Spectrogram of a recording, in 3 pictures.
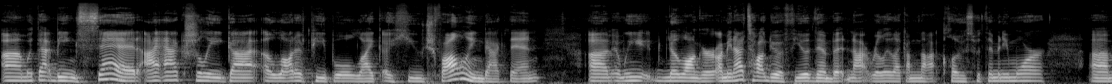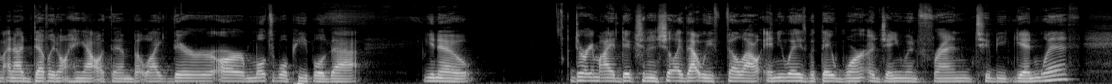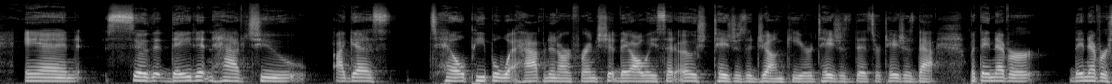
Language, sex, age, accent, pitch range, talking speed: English, female, 20-39, American, 140-160 Hz, 205 wpm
